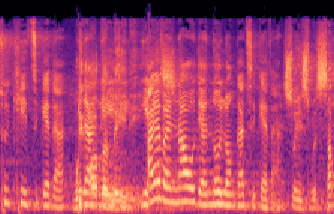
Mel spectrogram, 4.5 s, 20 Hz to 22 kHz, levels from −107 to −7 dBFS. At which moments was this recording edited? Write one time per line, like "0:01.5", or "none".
0:01.0
0:02.0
